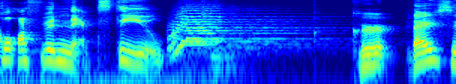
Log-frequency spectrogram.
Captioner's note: chime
